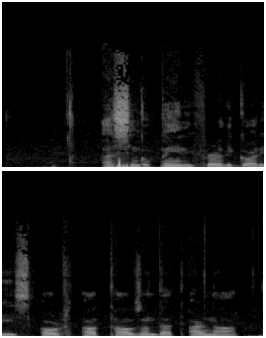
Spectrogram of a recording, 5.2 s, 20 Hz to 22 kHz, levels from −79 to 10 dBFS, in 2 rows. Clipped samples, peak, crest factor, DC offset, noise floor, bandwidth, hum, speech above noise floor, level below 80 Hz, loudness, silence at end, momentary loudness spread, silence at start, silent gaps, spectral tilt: under 0.1%; -4 dBFS; 28 dB; under 0.1%; -54 dBFS; 16.5 kHz; none; 23 dB; -44 dBFS; -31 LUFS; 0 s; 16 LU; 0.4 s; none; -4.5 dB/octave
